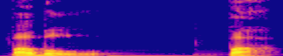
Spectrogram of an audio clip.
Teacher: Plosives. The B sound is a voiced bilabial plosive made by completely blocking the airflow with the lips and then releasing it explosively. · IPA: / b /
